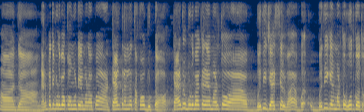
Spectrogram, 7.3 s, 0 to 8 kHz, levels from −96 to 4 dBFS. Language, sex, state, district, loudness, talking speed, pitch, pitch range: Kannada, male, Karnataka, Chamarajanagar, -18 LUFS, 180 wpm, 250 Hz, 220-275 Hz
